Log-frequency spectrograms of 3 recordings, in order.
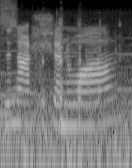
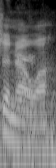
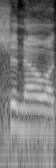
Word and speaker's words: Shanoa: Shinoa. No, I think it's Shanoa. It's Shanoa. It's Chanel. See, look. It's Shanoa cuz that's how Albus pronounces it in the game.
